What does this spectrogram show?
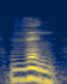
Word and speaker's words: than: 역할을 대부분 해주기 때문에 보통은 then, 슈아 발음으로 바꿔서 하는 경우가 많습니다.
